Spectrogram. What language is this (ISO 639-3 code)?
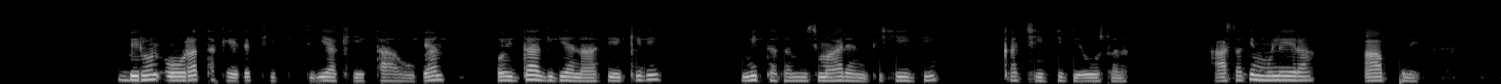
wal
